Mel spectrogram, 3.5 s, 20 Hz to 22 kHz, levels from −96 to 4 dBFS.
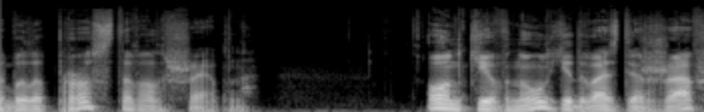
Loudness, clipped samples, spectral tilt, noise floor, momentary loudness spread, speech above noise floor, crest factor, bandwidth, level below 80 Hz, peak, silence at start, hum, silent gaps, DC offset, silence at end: -25 LUFS; under 0.1%; -7 dB/octave; -63 dBFS; 13 LU; 39 dB; 18 dB; 14 kHz; -40 dBFS; -6 dBFS; 0 s; none; none; under 0.1%; 0 s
